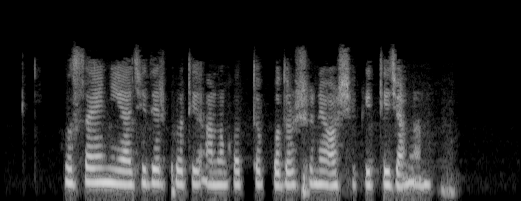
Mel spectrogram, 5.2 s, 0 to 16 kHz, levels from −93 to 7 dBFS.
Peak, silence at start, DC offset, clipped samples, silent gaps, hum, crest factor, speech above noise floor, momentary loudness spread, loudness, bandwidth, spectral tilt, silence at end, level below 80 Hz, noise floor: -4 dBFS; 0.65 s; under 0.1%; under 0.1%; none; none; 16 dB; 61 dB; 8 LU; -20 LUFS; 7.2 kHz; -6.5 dB/octave; 0.65 s; -56 dBFS; -81 dBFS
